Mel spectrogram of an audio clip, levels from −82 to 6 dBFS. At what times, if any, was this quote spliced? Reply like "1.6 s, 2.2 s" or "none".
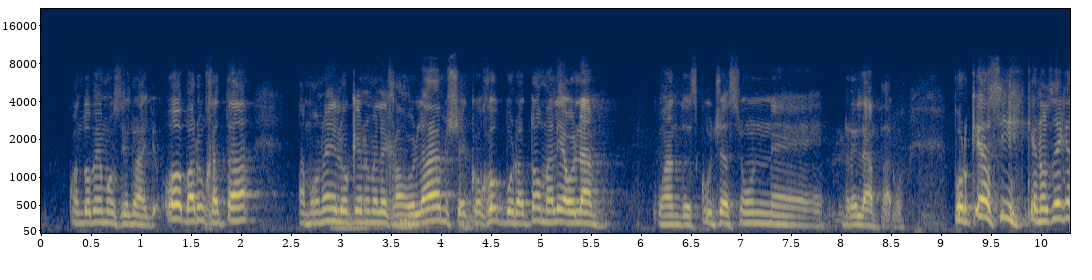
none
